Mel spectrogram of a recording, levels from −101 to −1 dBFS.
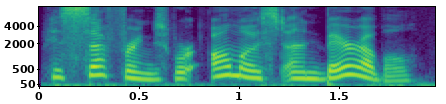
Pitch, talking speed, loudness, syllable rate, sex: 220 Hz, 150 wpm, -17 LUFS, 6.8 syllables/s, female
